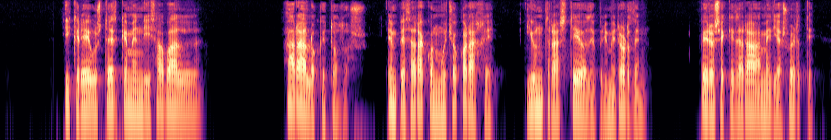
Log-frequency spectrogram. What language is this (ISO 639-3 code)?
spa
